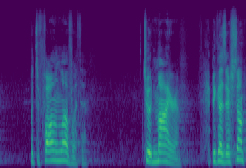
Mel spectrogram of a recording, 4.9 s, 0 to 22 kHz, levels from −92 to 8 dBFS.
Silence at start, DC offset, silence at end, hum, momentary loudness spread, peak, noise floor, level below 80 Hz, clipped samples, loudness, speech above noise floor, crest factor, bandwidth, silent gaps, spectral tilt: 0.6 s; under 0.1%; 0 s; none; 20 LU; -10 dBFS; -73 dBFS; under -90 dBFS; under 0.1%; -27 LUFS; 46 dB; 20 dB; 17 kHz; none; -4.5 dB/octave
